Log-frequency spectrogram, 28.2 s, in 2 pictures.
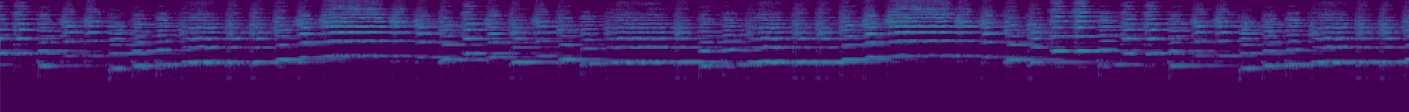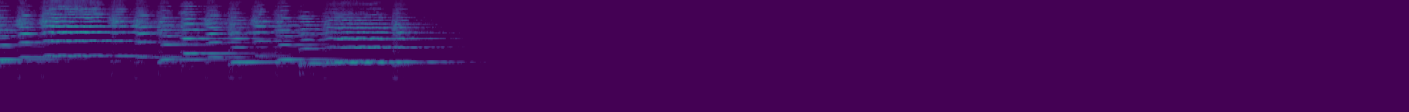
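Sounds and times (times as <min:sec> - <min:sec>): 
violin: 0:00.0 - 0:18.6.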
